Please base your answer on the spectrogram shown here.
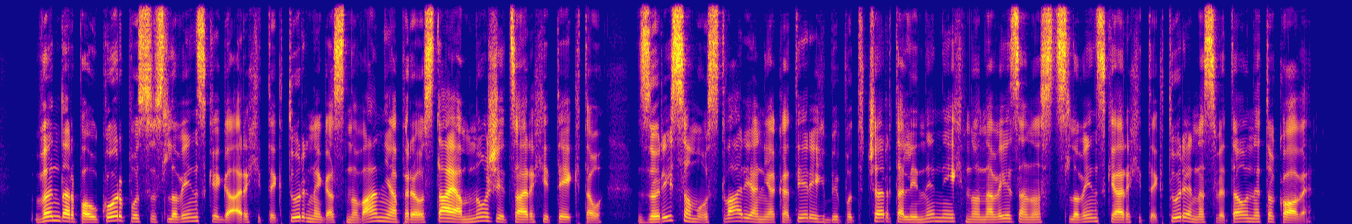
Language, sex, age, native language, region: Slovenian, male, 30-49, Slovenian, Savinja region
